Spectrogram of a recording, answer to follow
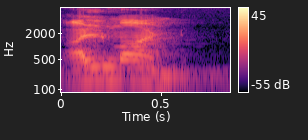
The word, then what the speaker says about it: almond: In this case, when you pronounce almond, you should not pronounce L. L has to be little silent. Can you pronounce it? Sir, almond. Almond, yeah, almond. L has to be there, but it should be very silent.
